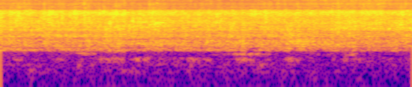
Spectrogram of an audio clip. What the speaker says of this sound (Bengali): তার জন্য আমি এখন লাস্টে চিংড়ি মাছটা দিই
